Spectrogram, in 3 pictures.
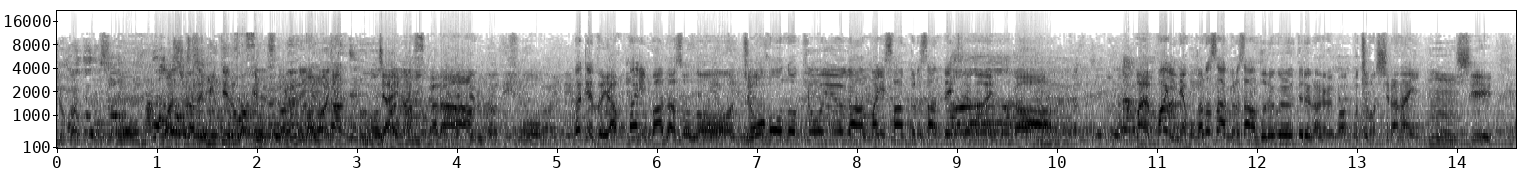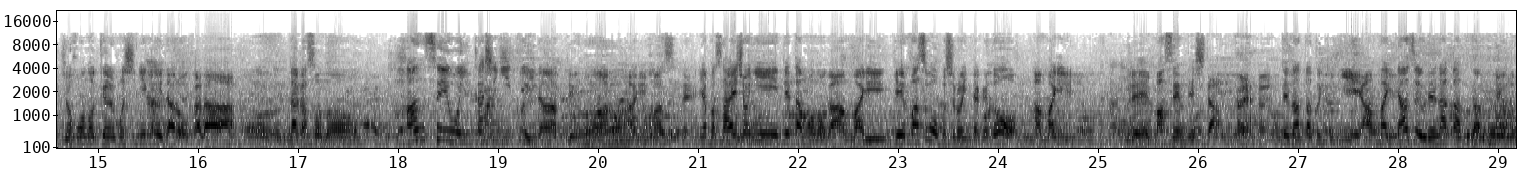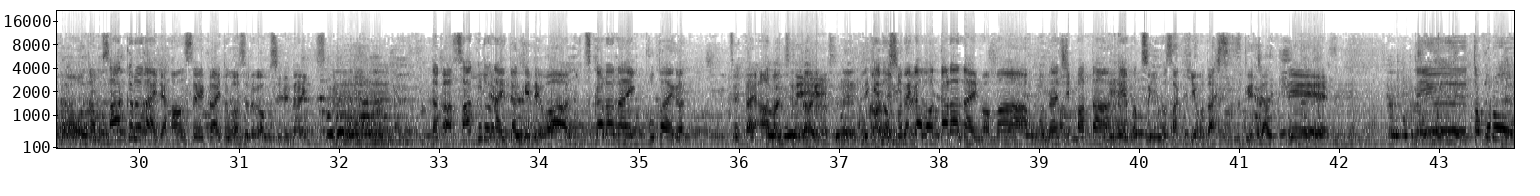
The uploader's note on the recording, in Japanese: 秋葉原のカフェで録音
